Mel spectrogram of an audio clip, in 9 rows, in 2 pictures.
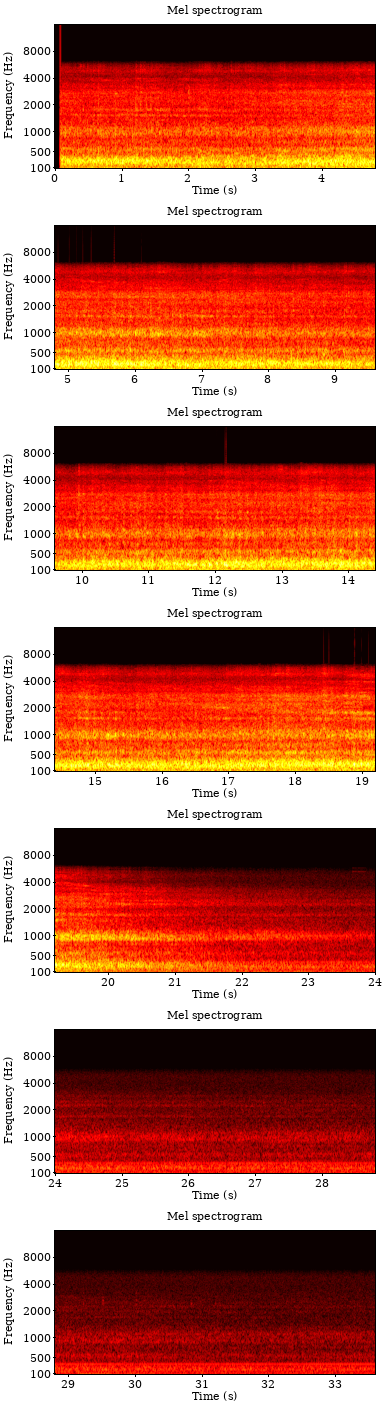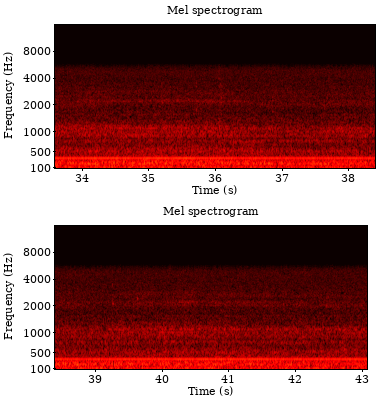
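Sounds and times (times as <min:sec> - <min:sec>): freight train rolling past: 0:00.1 - 0:31.2.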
